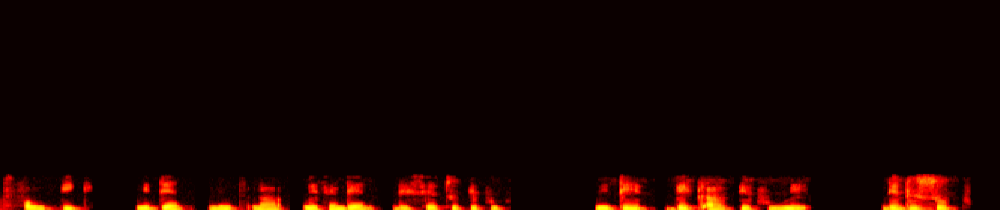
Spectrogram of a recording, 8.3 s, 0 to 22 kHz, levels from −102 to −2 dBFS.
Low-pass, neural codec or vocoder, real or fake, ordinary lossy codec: 3.6 kHz; none; real; none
